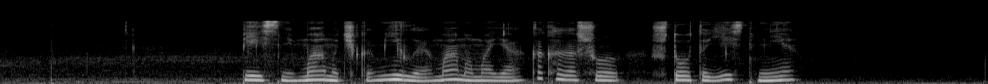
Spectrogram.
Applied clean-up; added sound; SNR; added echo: none; none; none; none.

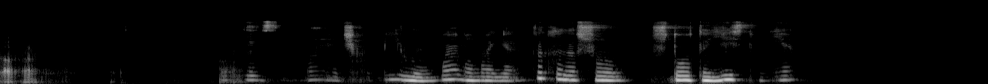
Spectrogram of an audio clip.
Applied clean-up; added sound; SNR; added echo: neural mask model DeepFilterNet 3.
